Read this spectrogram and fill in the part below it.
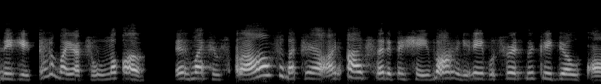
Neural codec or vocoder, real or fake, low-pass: codec, 16 kHz, 0.5 kbps, FunCodec, trained on LibriTTS, 25 frames a second; fake; 7.2 kHz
